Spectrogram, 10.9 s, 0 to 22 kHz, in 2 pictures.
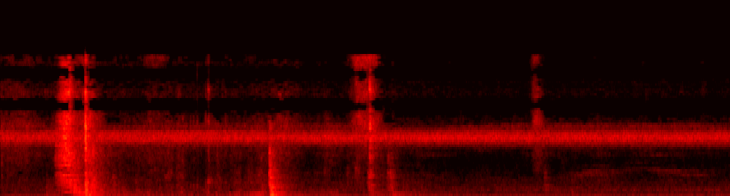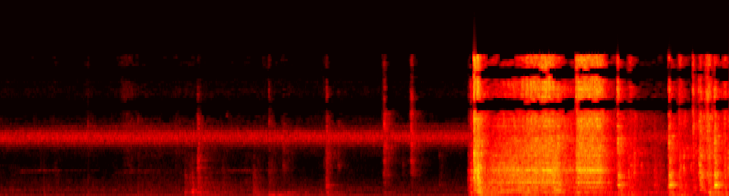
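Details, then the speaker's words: Single-cylinder Lister diesel on a Benford TS25 radial swing concrete buggy, recently repaired, fresh oil, low hours, new tires. Quiet clanks and handling, then it catches and settles into a loud, even single-cylinder knock; healthy start. "I don't know if you've watched any of the videos, but it has a very unique sound. Let me show you the engine here. It's a single cylinder Lister diesel."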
